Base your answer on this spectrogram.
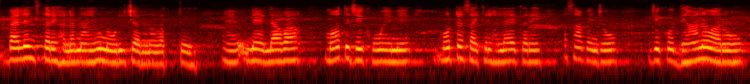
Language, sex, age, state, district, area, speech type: Sindhi, female, 30-45, Maharashtra, Thane, urban, spontaneous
